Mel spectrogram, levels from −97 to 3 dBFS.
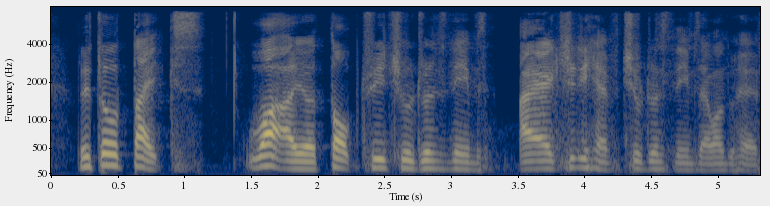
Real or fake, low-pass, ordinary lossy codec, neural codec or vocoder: real; 7.2 kHz; AAC, 32 kbps; none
